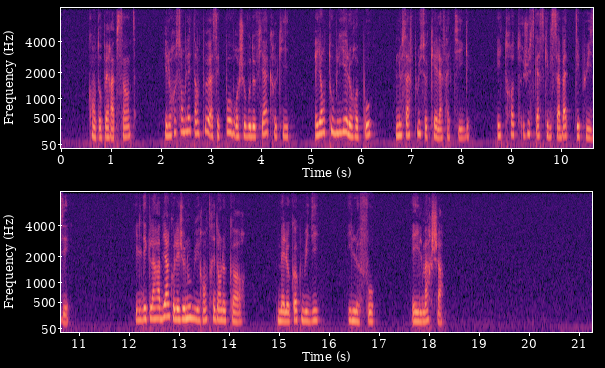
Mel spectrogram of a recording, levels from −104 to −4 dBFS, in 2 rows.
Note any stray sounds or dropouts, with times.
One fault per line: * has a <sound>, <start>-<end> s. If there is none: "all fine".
all fine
